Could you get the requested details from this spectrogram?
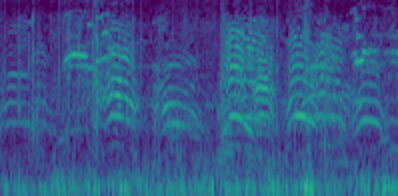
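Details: Gulls at Jebudo being fed, a flock giving arched, harmonic mewing cries that overlap in bursts roughly every half second, with wind and low rumble underneath.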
